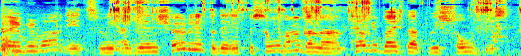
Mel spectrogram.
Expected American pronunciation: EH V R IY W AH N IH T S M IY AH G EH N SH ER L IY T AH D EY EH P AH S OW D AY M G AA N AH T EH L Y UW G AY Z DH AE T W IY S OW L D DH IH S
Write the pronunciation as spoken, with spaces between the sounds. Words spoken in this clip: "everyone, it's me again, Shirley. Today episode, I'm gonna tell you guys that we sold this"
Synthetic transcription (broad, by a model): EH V R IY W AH N IH T S M IY AH G EH N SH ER IY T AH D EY EH P AH S OW D AY M G AA N AH T EH L Y UW G AY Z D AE T W IY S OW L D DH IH S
